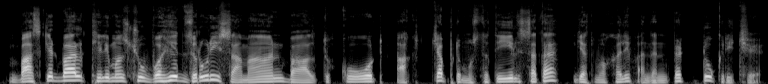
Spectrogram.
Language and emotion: Kashmiri, neutral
